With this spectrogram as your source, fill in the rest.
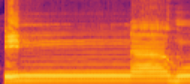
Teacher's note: maka huruf hu dipanjangkan dua harakat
